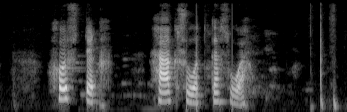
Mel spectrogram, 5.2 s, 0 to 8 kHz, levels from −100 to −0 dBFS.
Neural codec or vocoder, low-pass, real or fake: none; 7.2 kHz; real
